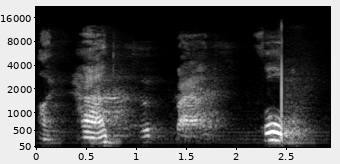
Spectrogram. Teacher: Remember that I at the beginning, not stressed.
